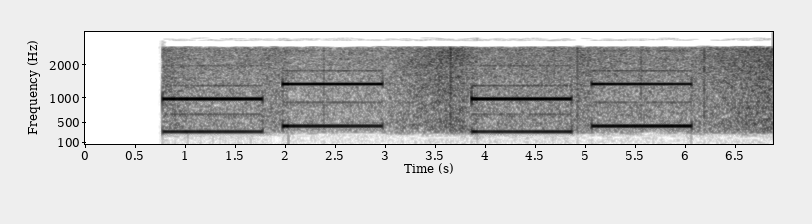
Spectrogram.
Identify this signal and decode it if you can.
Aircraft SELCAL, heard as two pairs of tones. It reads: AM-DR AM-DR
